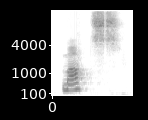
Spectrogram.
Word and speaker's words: Mads: How do you say his name? Mats. It's Mats? Okay, I always thought it was Mads Mikkelsen.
